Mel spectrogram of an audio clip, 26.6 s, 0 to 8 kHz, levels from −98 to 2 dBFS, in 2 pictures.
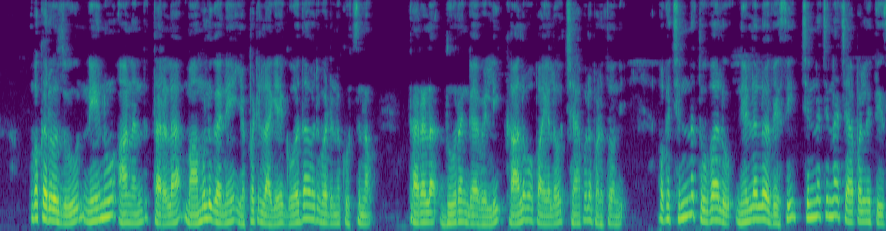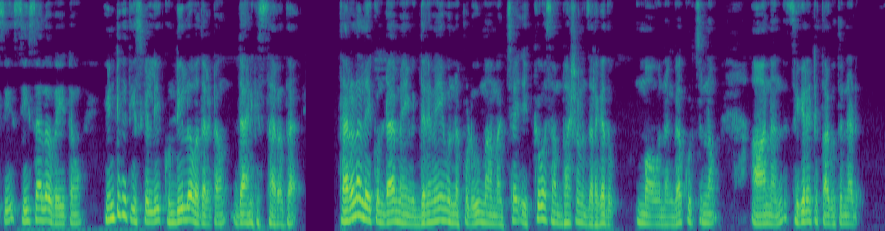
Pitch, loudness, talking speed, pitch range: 125 Hz, -20 LUFS, 105 wpm, 110-150 Hz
